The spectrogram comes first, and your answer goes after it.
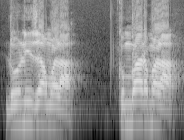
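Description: A man's voice: on the high side, fairly even intonation, moderate pace, smooth, voice pushed up, natural voice. A man reading a story aloud, voicing a stern, commanding middle-aged village headman who gives curt orders. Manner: authoritative, issues curt orders.

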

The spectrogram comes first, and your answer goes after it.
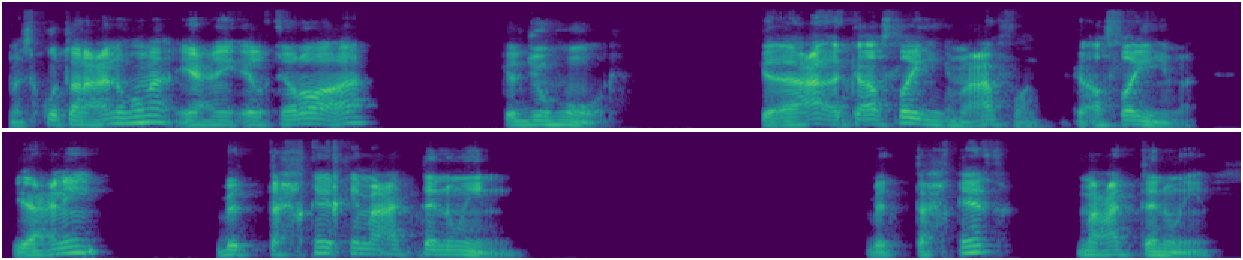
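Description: A man's voice: mid-range voice, expressive, gravelly, pushed and bright. Man teaching Quranic readings, quizzing students. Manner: explains step by step, quizzes students, recites verses slowly. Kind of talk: interactive lesson on Quranic readings.

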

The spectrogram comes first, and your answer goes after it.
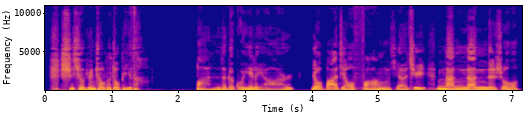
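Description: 一位男评书演员，讲述长篇故事，富于表现力。. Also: male voice, fairly high pitch, husky, no echo, studio quality. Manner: expressive, unhurried narration. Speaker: storyteller. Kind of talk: audiobook storytelling.

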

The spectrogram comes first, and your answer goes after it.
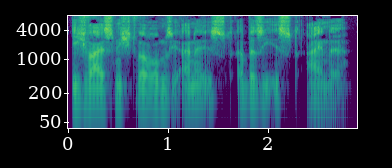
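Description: A man voicing a cold, haughty male actor who speaks slowly, quietly and cuttingly in a radio reading. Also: mid-range voice, very animated, no room sound, studio quality. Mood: icy.

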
